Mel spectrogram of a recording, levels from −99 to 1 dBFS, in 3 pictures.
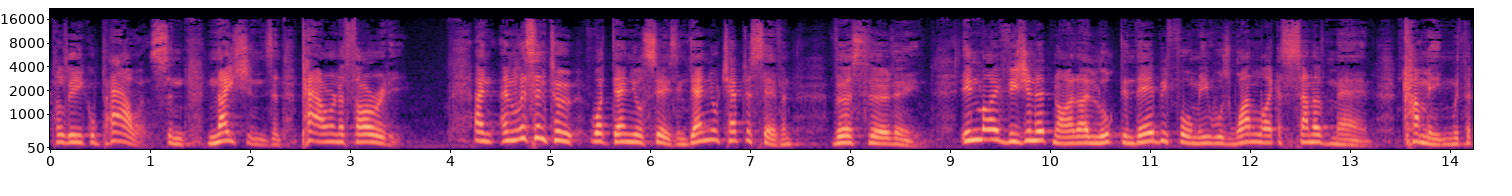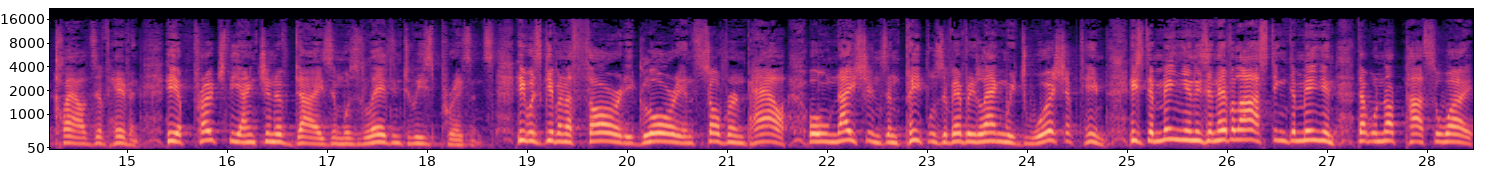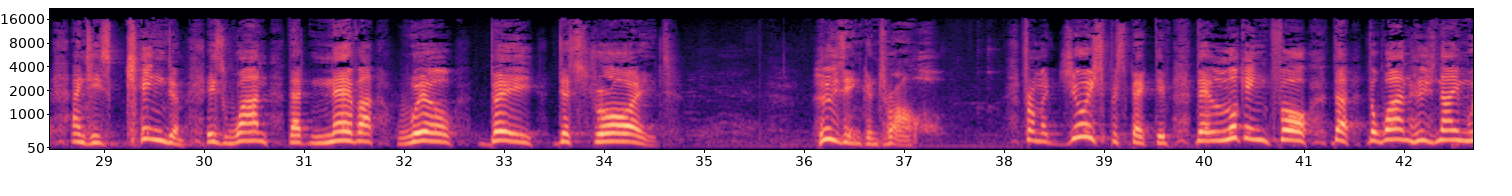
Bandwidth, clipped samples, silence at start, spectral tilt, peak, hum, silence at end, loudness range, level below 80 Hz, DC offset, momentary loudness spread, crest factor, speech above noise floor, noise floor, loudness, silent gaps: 16.5 kHz; under 0.1%; 0 s; -4.5 dB/octave; 0 dBFS; none; 0 s; 5 LU; -68 dBFS; under 0.1%; 10 LU; 18 dB; 36 dB; -54 dBFS; -19 LUFS; none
